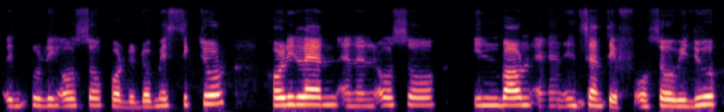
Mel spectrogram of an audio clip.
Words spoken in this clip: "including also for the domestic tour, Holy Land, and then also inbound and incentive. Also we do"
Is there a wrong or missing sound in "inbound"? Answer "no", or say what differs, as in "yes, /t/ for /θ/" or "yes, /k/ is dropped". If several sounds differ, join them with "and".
yes, /d/ is dropped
